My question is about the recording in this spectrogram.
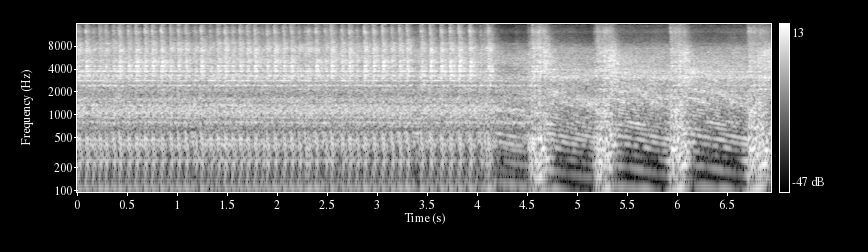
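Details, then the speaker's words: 2002 Yamaha YZ125 two-stroke that sat a long time, running: crisp ringing idle, then four clean throttle blips rising and falling freely, no knocking or clatter; crank sounds good. "Yep. She runs good. Let's go. Well, there you go, guys. Running really good too. And I knew it would. Crank sounds good. There's no knocking or clattering,"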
